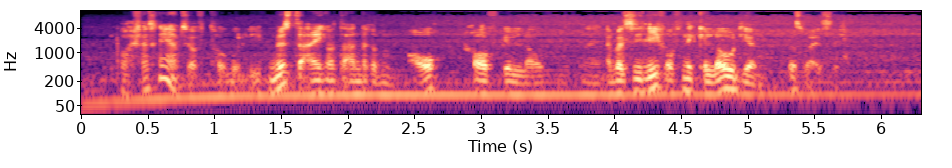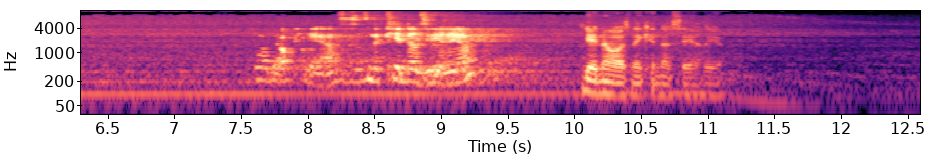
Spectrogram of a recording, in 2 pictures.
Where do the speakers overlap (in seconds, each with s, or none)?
none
